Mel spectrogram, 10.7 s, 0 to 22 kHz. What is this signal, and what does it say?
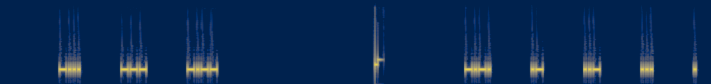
Morse code, heard as a keyed tone, about 36 wpm, spaced as for 12 wpm, 700 Hz. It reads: BOY CAUSE
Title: 6x Character Spacing - Top 300 Words - 35wpm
